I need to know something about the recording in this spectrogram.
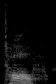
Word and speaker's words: tough: word like for example when you have gh at the end of a word and this produces a sound normally that sound is like the letter f like when you say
